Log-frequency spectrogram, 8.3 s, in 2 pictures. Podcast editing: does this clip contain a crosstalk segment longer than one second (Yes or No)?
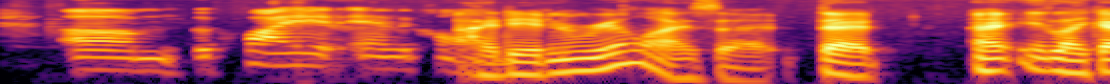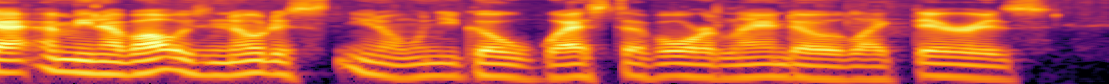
No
